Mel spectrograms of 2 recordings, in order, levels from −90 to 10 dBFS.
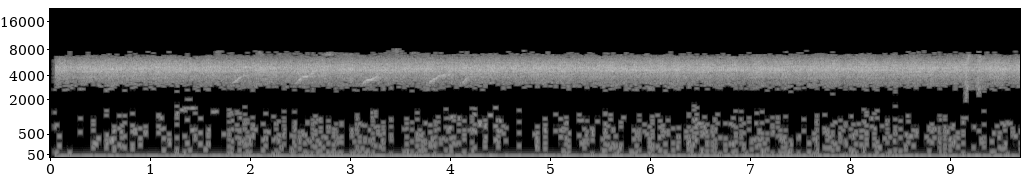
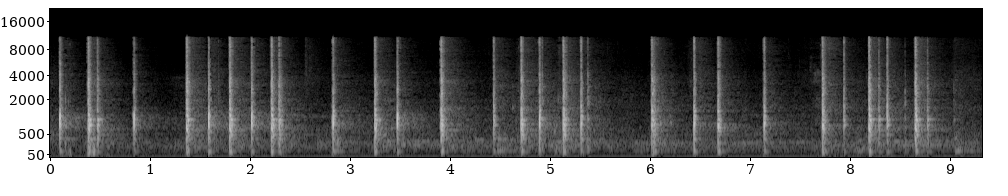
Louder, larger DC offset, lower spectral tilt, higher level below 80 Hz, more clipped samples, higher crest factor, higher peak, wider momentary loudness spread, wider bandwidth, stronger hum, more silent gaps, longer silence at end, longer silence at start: first, -11 LUFS vs -22 LUFS; first, 1% vs under 0.1%; second, 2 dB/octave vs -1 dB/octave; first, -52 dBFS vs -58 dBFS; neither; second, 14 dB vs 24 dB; about the same, 0 dBFS vs 0 dBFS; second, 1 LU vs 8 LU; second, 8.6 kHz vs 11.5 kHz; neither; neither; second, 0 s vs 0.5 s; about the same, 0 s vs 0.1 s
